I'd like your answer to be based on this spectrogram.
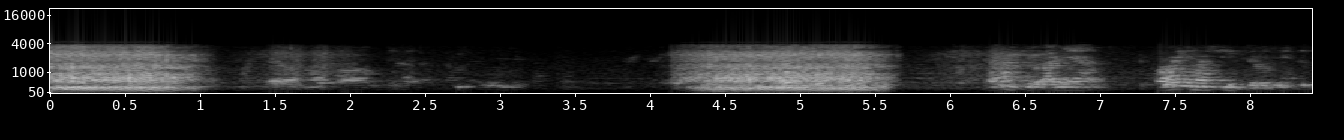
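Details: Loud, harsh inspiratory snores with sputtering, fluttering expirations between them, described as a snoring duet with a gecko; snoring.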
